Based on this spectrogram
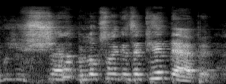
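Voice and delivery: high, urgent telling-off; hammed-up panicked scolding; retold exasperated yell. Traveler hushing sick friend at checkpoint, exasperated yell.

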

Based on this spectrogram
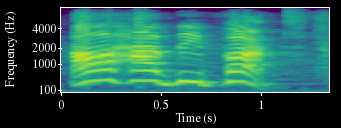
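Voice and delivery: loud, drawn-out shout; angry threat. Acted. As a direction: thunder it as an enraged king. Enraged king threatens to burn her.

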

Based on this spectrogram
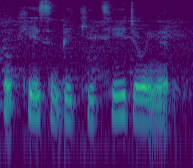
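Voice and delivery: ordinary delivery, nothing marked

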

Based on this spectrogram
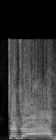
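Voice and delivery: high, drawn-out comic cry; hammed-up high holler; demonstrated shout. Shown as a demonstration. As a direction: call it out like a magic wish. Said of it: "외치면".

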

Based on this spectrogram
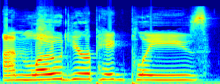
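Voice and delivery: loud, official public announcement; booming announcer giving an order; loudspeaker announcer. A narrator's reading. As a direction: call it out over the fairground. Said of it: "said the loudspeaker".

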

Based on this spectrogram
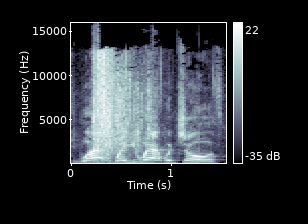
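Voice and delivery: normal talking voice

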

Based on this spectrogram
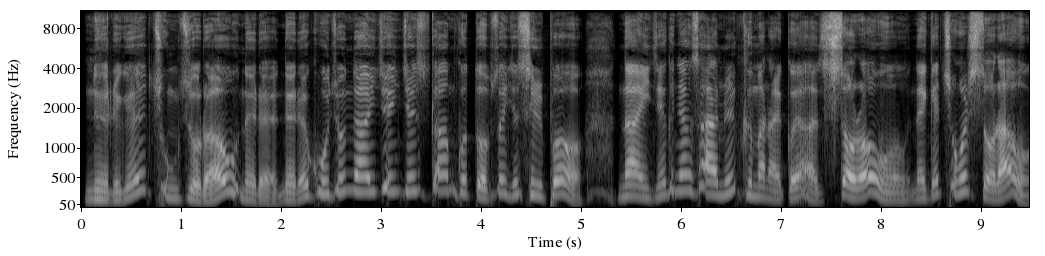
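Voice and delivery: high, loud North Korean melodrama; mock-despairing plea in a North Korean accent. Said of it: "북한에서".

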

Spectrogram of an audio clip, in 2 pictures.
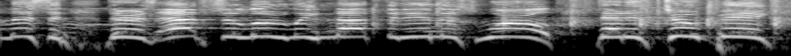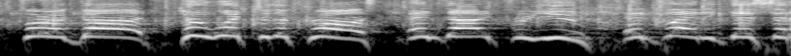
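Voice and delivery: high, loud preacher's shout; preaching at full force. Acted. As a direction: roar it out to the congregation.

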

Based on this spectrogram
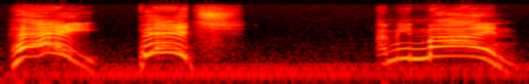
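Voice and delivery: high, loud panicked yelling across the room; frantic high yell for a vanished partner; calling out. Acted. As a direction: shout for her in alarm. Calling out to missing companion.

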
